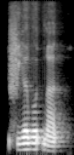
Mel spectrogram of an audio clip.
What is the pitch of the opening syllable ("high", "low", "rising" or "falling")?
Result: rising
